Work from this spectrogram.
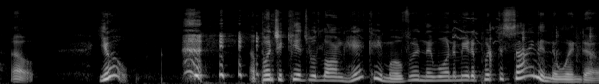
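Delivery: fake elderly woman voice. Redoing his mother's quote after choosing which voice: Estelle voice.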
